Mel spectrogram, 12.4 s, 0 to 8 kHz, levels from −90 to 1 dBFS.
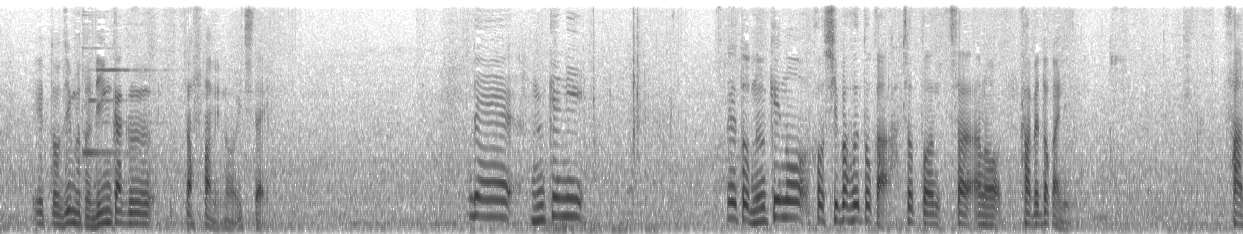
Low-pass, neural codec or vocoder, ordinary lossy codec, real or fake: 7.2 kHz; none; none; real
